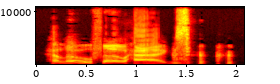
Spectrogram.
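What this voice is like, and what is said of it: Old hag character voice. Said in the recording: “This is my best hag impression.”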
